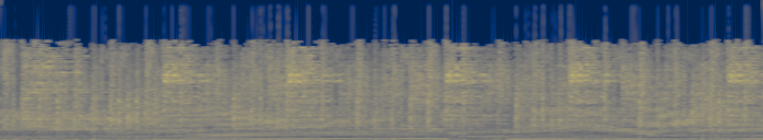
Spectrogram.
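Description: Drift car's engine revving with tyre squeal, its pitch climbing, dropping sharply about four and a half seconds in, then climbing again. Background music with a steady beat plays underneath.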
